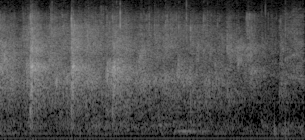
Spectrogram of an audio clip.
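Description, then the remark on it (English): A crowd applauds a man at the back steadily for about three seconds, a soft, dense wash of many hands clapping with no single claps standing out and no voices over it. “Let's give this guy a round of applause in the back there.”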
